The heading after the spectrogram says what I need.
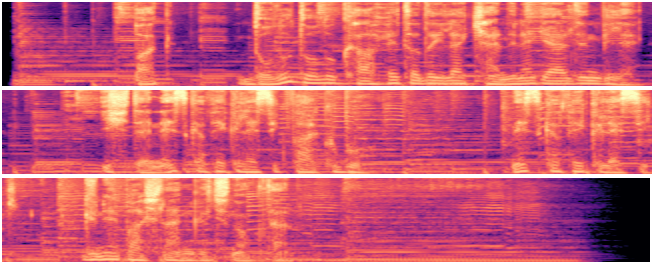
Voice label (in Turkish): sicak samimi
